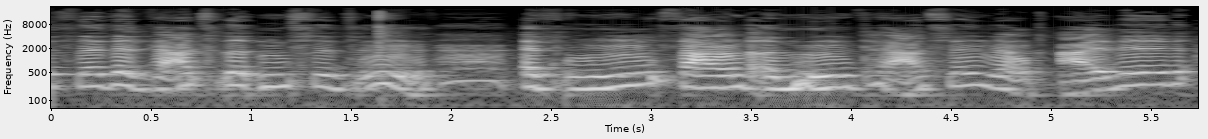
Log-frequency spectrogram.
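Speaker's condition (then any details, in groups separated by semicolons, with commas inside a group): Speech impairment; hard to understand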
